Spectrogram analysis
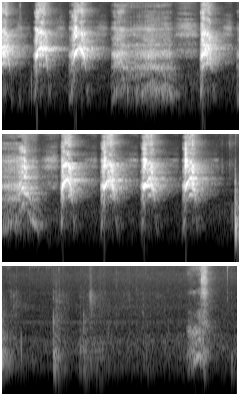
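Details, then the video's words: Maltese dog playing fetch, making mock-fierce noises: about ten quick high barks mixed with rough growling, then quieter thumps and a final soft sound near the end. "Maltese Dog Makes Funny Noises and Plays Fetch"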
